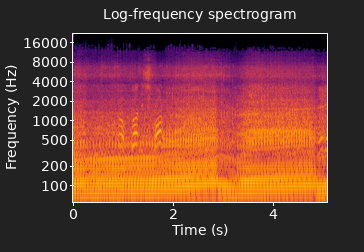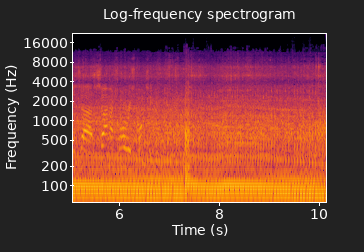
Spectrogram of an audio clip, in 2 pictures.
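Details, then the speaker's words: Harley V-twin just after an air filter change: even, lumpy idle with a steady beat. It idles and runs better and smoother. "God the bikes that sound so much better it's idling better just running better"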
